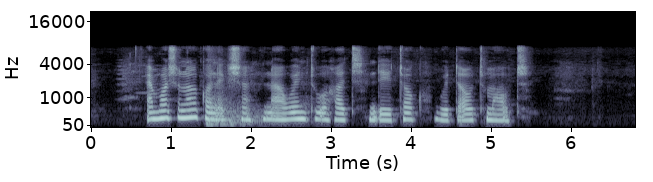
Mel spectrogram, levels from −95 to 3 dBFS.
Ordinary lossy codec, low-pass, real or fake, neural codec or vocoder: none; 7.2 kHz; real; none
